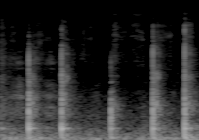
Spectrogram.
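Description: Faint, sharp strokes of writing on a board during a physics lecture, five distinct marks at a quick, uneven rhythm with quiet between them.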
